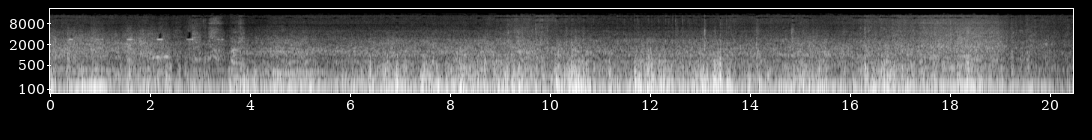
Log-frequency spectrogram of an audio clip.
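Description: A truck engine rumbles and idles nearby.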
